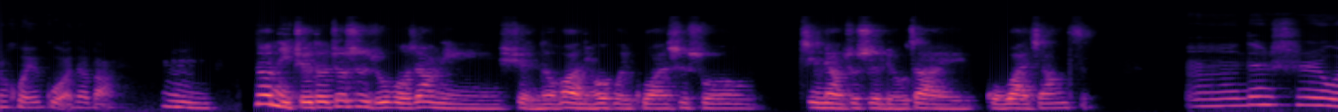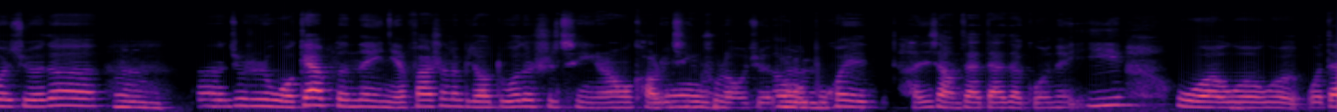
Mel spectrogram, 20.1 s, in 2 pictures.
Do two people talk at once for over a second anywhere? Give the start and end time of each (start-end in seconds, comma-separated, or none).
14.9-16.4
